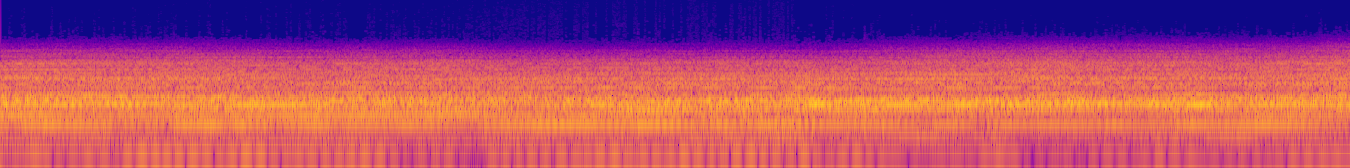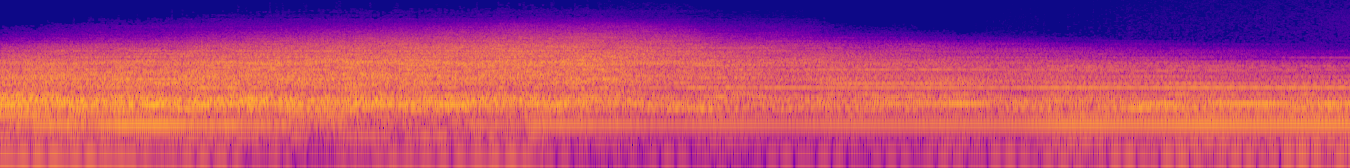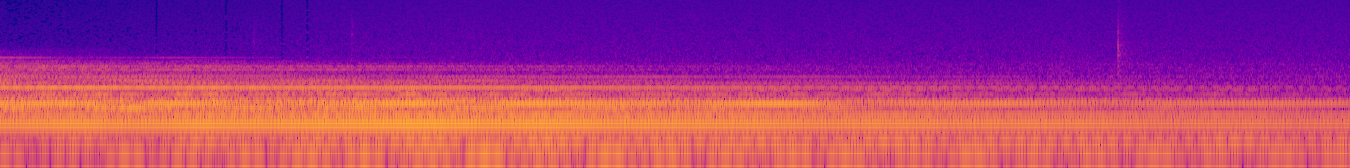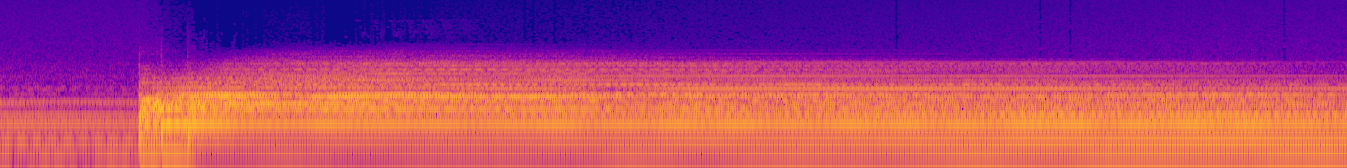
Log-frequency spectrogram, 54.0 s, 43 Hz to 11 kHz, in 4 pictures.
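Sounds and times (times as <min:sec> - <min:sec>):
steady low hum: 0:27.6 - 0:53.9
gong ringing: 0:29.2 - 0:53.9.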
